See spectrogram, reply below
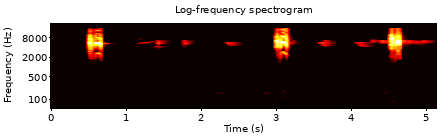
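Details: Brown-throated Sunbird female in breeding condition, calling to lure a male: loud, high, double-struck chirps roughly every two and a half seconds, separated by soft, short, thin whistled notes.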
